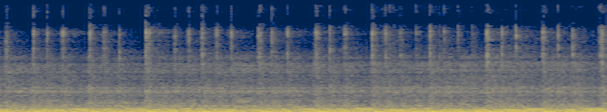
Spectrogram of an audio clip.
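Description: Metalcore band playing live and loud: distorted electric guitars and bass over drums with rapid, regular hits.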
